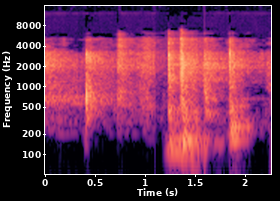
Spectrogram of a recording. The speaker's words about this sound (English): Do you mind closing the door?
